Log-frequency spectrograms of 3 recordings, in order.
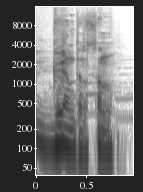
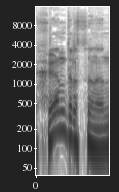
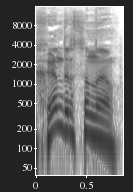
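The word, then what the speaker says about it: Henderson: Кстати сказать, некоторое количество таких мотоциклов в свое время попало в Россию, но по известному нашему пренебрежению к иностранным словам марка произносилась как Гендерсон.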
